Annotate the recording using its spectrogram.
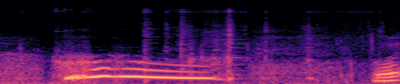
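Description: A man's drawn-out "ooh" exclamation, about a second long and falling slightly in pitch, a reaction to handling a hot tin of food. He starts to speak just before the end.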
